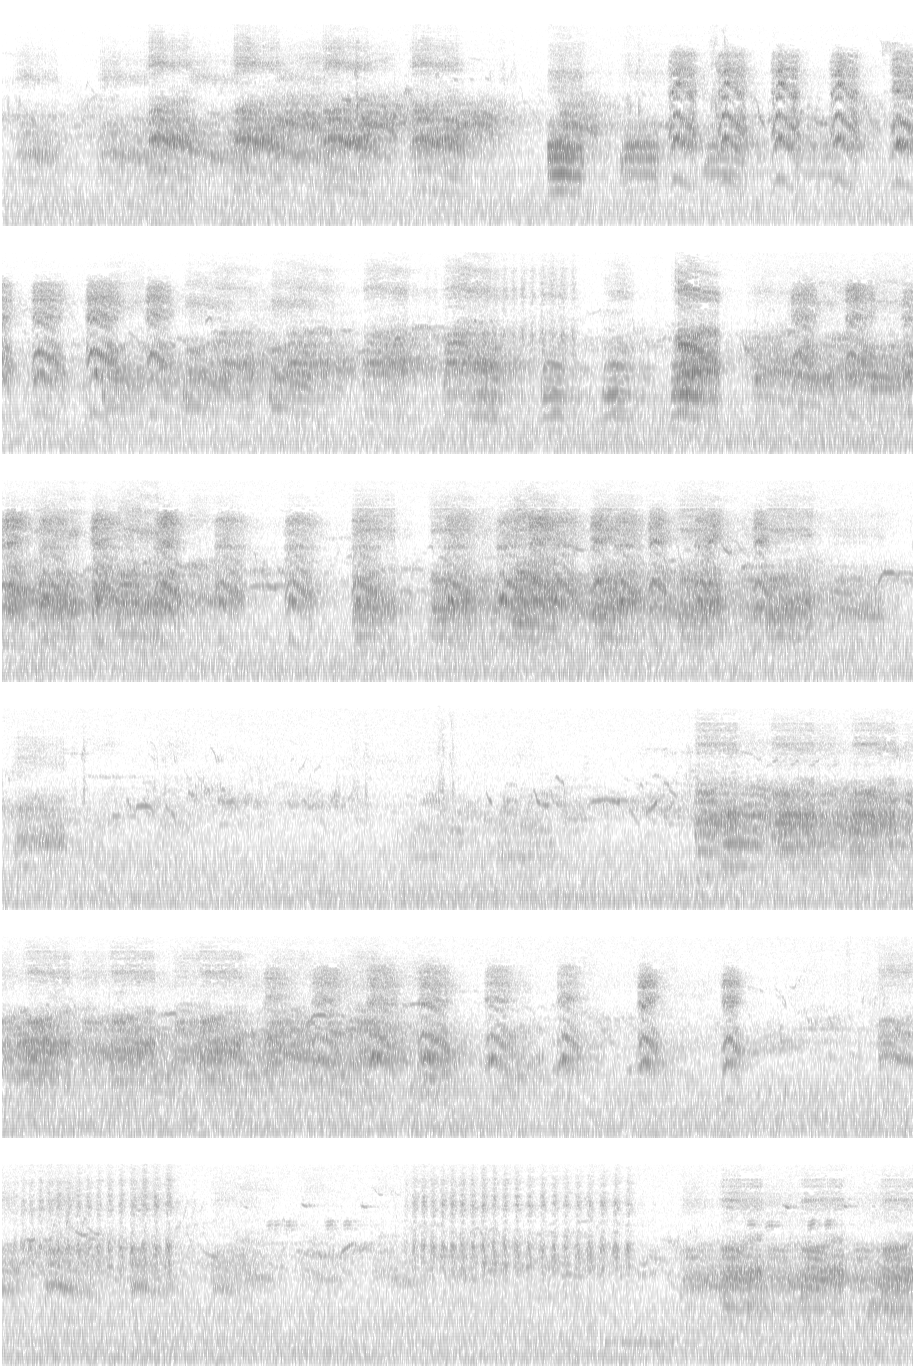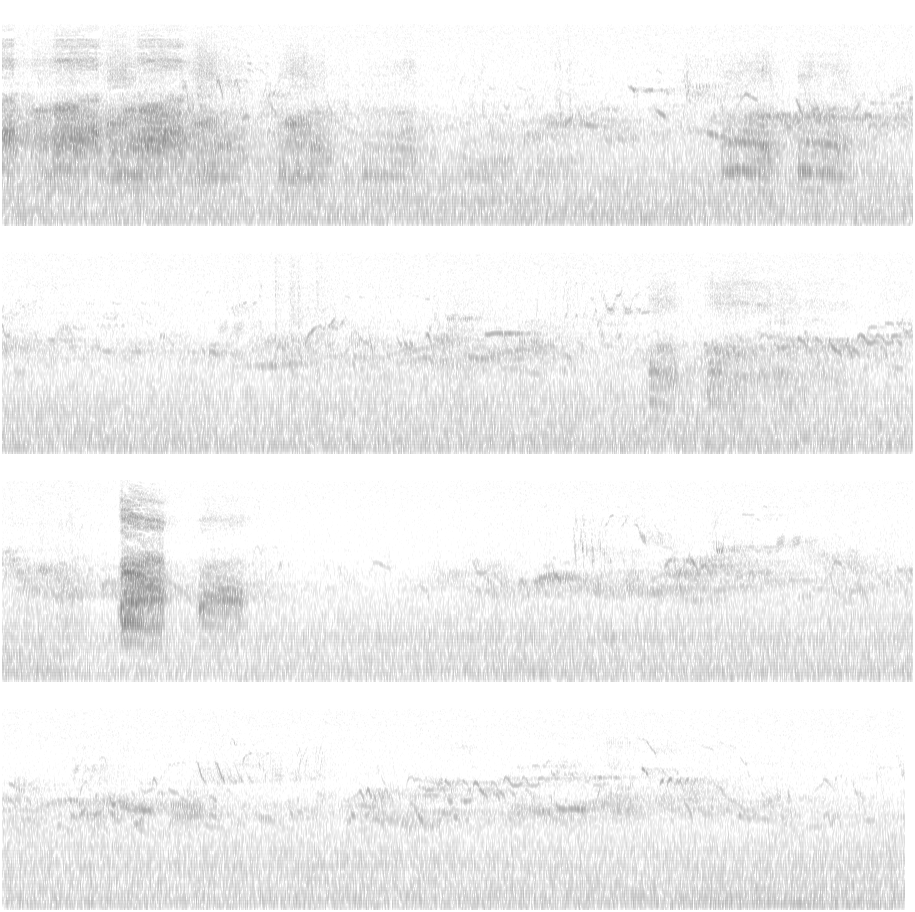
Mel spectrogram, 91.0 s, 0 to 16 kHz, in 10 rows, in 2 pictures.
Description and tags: Vogels soundscape1
A soundscape made with several recordings of birds out of a window in Amsterdam.
birds, crows, soundscape, magpies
